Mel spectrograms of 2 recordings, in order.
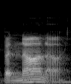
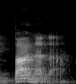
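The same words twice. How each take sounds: First: The stress falls on the expected syllable. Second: The stress falls on an unexpected syllable. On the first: The speaker calls it right. "instead of saying banana" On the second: The speaker calls it wrong. "you might say banana"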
